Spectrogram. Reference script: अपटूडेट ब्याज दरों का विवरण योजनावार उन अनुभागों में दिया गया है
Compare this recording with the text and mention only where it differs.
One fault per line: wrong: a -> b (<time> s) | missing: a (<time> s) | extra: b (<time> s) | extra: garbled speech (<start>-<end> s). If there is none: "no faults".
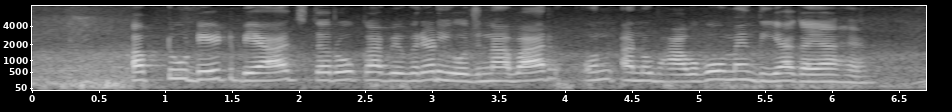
no faults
